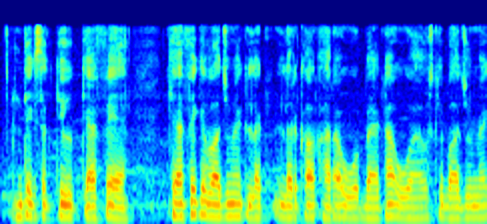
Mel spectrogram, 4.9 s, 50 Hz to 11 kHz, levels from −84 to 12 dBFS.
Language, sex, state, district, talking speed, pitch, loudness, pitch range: Hindi, female, Madhya Pradesh, Katni, 260 wpm, 125 Hz, -18 LUFS, 115-135 Hz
